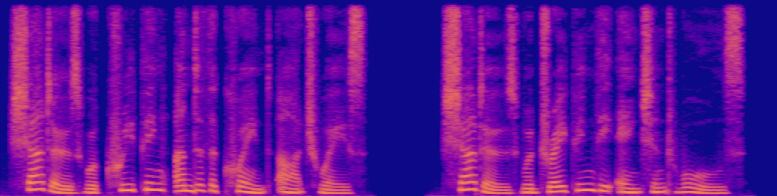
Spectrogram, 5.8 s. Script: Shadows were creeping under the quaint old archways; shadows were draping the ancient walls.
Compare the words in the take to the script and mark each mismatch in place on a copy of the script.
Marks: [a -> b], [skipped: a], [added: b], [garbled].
Shadows were creeping under the quaint [skipped: old] archways; shadows were draping the ancient walls.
